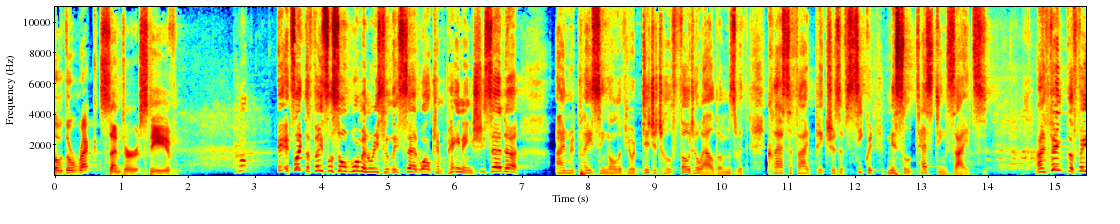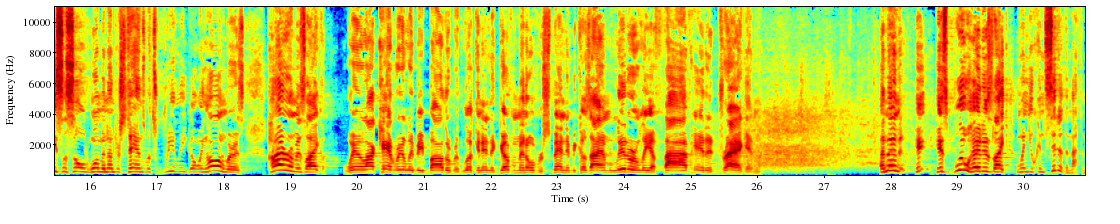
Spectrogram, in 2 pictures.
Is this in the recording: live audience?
yes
